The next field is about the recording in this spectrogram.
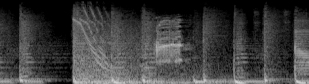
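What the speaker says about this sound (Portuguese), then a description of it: "E o sapo coacha." Frog croaking in loud, close, repeated bursts, each a rough rattling call that sweeps downward, with brief gaps between calls and no voices.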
